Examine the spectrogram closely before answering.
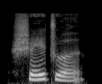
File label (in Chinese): "水准", Chinese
